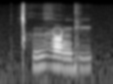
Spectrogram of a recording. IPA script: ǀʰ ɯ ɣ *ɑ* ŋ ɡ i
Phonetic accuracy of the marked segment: correct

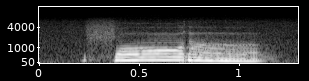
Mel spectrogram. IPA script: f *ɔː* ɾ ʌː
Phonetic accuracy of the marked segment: correct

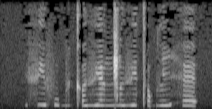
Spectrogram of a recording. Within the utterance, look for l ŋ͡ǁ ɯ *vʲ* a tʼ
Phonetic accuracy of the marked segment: correct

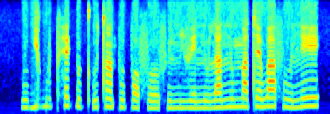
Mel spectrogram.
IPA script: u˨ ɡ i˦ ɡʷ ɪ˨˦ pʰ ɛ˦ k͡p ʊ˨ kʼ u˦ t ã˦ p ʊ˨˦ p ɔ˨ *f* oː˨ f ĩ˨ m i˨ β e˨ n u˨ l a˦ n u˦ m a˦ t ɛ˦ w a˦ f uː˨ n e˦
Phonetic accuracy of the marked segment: correct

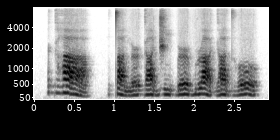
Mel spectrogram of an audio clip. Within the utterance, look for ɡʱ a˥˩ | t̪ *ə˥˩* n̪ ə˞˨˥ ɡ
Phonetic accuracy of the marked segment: incorrect: a˥˩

